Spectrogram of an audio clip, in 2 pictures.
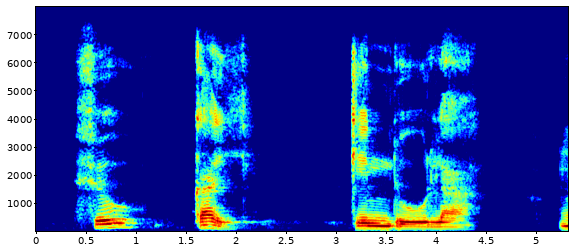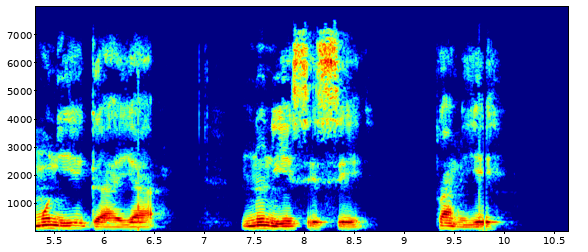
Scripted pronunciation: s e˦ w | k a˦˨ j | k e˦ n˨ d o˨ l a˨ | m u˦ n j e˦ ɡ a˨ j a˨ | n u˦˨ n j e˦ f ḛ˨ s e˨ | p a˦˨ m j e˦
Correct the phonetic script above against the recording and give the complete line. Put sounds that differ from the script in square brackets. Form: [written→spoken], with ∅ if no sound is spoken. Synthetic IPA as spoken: [s→f] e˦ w | k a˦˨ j | k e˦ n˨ d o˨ l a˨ | m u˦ n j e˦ ɡ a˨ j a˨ | n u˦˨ n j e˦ [f→s] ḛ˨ s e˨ | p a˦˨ m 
